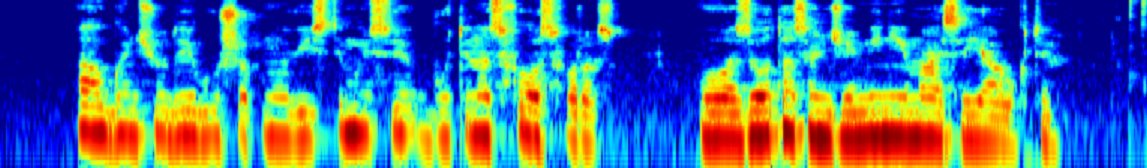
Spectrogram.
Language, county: Lithuanian, Kaunas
